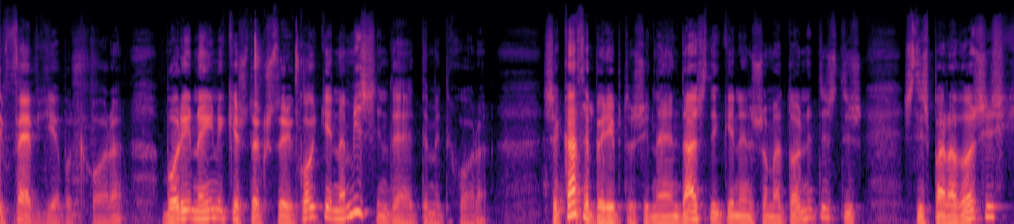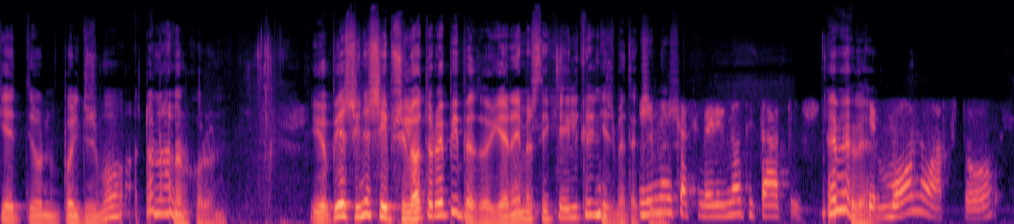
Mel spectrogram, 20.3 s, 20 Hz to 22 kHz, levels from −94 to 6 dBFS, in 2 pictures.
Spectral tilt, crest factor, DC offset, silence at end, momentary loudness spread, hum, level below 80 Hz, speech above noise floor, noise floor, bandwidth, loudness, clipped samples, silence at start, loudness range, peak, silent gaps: -6 dB/octave; 24 dB; under 0.1%; 0.25 s; 17 LU; none; -42 dBFS; 25 dB; -48 dBFS; 15.5 kHz; -23 LUFS; under 0.1%; 0 s; 6 LU; 0 dBFS; none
